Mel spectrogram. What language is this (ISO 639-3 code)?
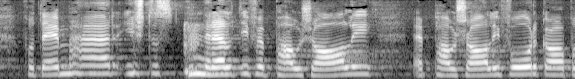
gsw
